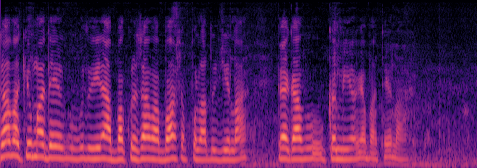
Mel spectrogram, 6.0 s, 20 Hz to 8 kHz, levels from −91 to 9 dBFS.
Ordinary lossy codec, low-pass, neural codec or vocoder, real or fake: none; none; codec, 16 kHz, 16 kbps, FunCodec, trained on Chinese and English, 50 frames a second; fake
